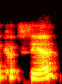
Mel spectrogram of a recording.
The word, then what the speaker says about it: Coetzee: I would look it up on as like Coetzee, but you pronounce it Coetzee, is that it? – I think I've heard different pronunciations. I say Coetzee. – Coetzee, okay. – I've seen him talk in person, and he used that, but I think it's absolutely fine to say either.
